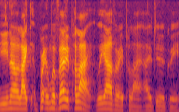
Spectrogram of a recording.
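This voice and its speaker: Speaking fairly quickly, a man uses lively intonation. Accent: northern English. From northern England. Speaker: reaction video creator. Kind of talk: casual reaction commentary. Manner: hesitant, filler-heavy.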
